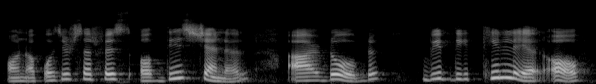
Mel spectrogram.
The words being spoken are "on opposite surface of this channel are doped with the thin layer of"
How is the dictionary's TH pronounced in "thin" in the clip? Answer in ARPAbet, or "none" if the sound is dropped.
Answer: T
